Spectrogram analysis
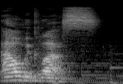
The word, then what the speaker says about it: hourglass: Same for hourglass.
